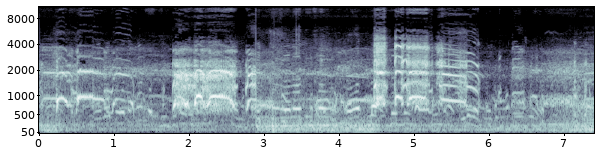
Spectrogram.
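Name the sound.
rooster crowing at Bocaue market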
